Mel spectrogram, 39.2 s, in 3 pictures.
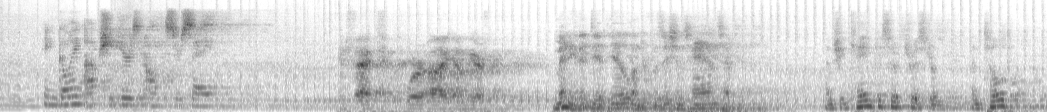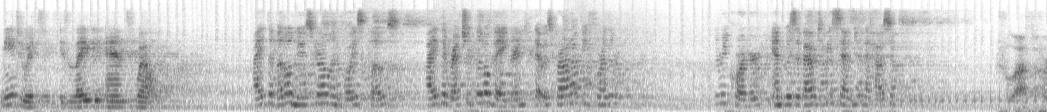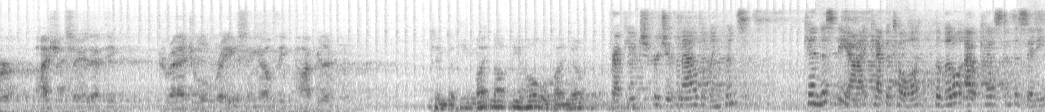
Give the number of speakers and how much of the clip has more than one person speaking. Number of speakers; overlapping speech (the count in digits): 6, no overlap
